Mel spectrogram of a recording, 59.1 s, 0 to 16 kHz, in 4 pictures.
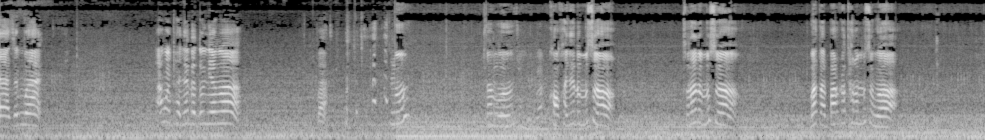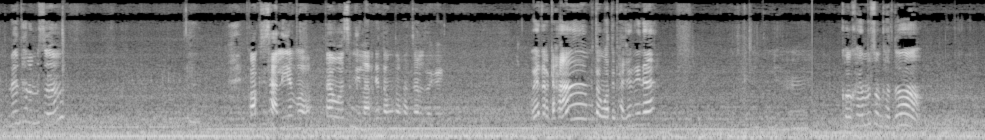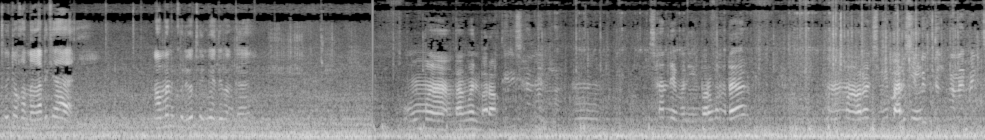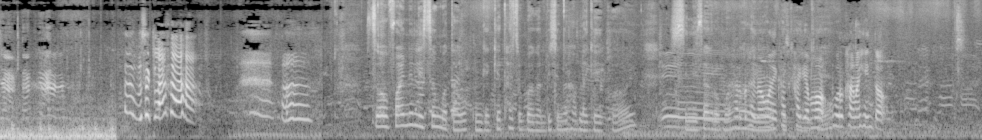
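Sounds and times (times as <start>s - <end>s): low rumble of vehicle: 0.0s - 59.0s
people talking: 4.8s - 6.2s, 7.3s - 9.2s, 14.9s - 15.8s, 17.6s - 21.4s, 31.9s - 33.4s, 35.6s - 38.6s, 42.0s - 45.4s, 48.0s - 59.0s.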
